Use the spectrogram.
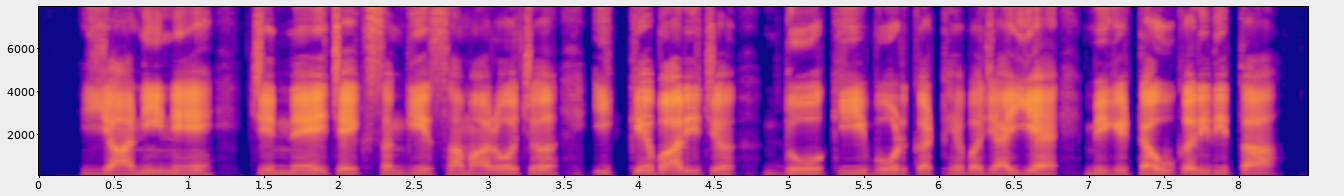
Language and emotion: Dogri, surprised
